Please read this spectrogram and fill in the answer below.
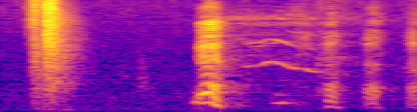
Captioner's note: laughter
